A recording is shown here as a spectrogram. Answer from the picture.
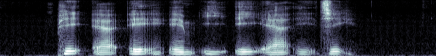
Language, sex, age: Danish, male, 43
